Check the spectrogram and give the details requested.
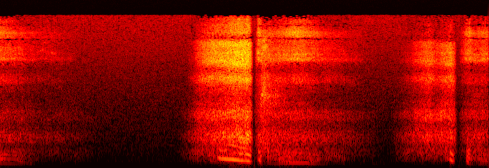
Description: One hour of sleeping dog noises. With looping slideshow.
